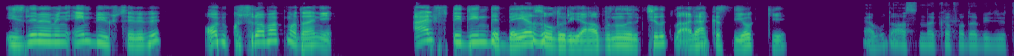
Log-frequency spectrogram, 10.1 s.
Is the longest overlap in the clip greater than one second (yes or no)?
no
